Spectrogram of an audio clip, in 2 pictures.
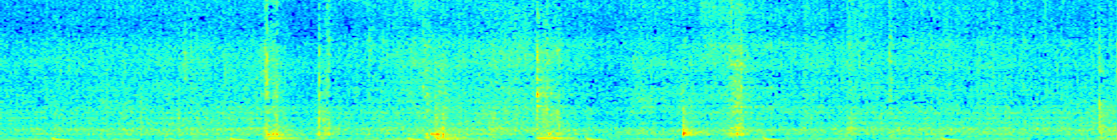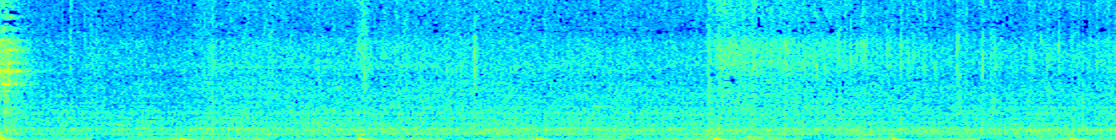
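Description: Chicken and vegetables sizzling in a pot with a steady frying hiss, as boiled spaghetti is tipped in on top. A few light knocks and clicks come in the first half.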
